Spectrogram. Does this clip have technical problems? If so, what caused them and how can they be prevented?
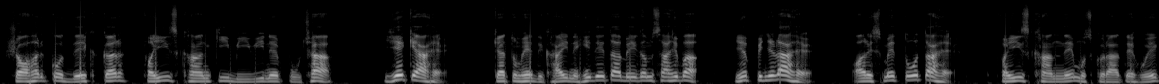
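Yes. Periodic USB or driver dropouts run from 0.05 s to 11.31 s, every 0.25 s: a background task stalls the USB bus or audio driver, punching roughly 4 ms silent gaps into the speech, heard as regular ticks. Preventing it means disabling USB power saving and removing the offending background process.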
